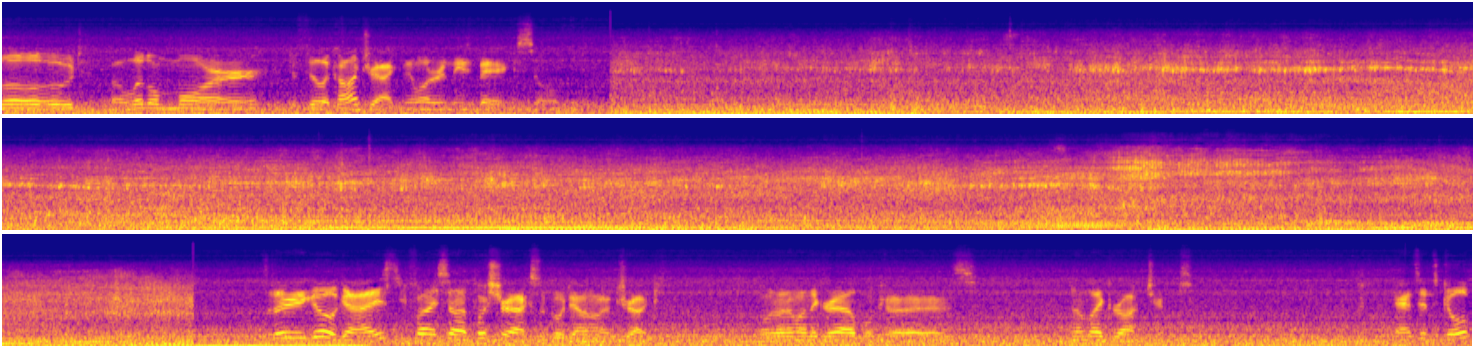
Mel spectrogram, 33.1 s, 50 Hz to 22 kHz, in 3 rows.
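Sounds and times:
truck engine hum: 0.0 - 33.0
tyre and road noise: 0.0 - 33.0.

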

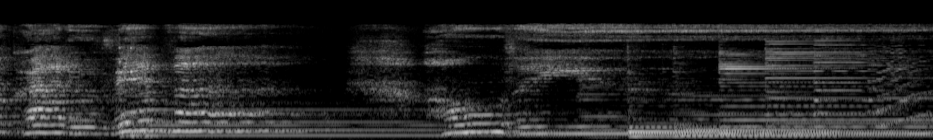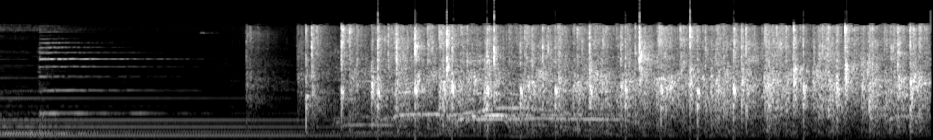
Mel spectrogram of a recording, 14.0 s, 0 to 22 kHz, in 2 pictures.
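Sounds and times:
audience applause: 8.9 - 14.0.

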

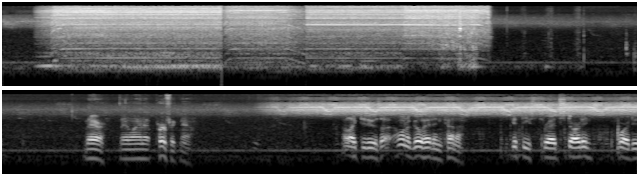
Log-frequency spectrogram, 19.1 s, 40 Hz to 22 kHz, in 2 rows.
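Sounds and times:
cordless drill drilling into metal: 0.5 - 7.4.

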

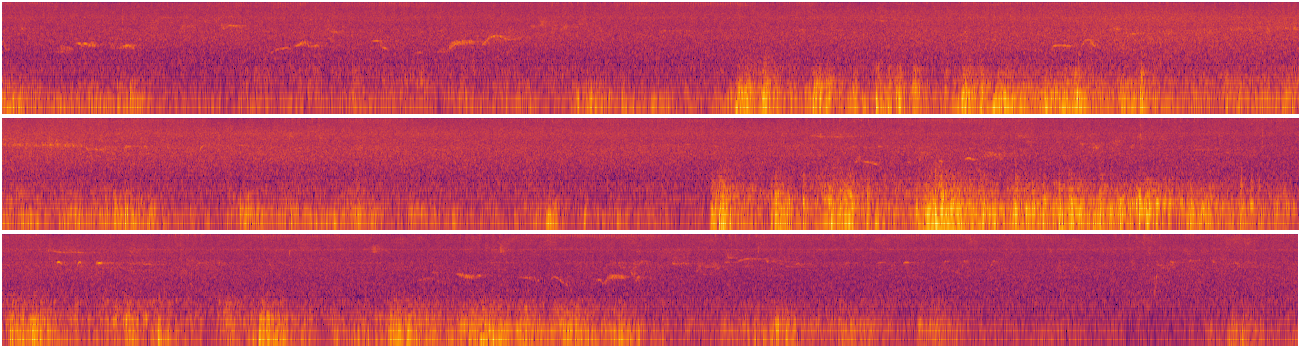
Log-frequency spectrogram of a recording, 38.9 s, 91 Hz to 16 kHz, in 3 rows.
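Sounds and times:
heavy rain on foliage: 0.0 - 38.9
rolling thunder: 2.3 - 36.2
sharp thunder crack: 20.0 - 32.4.

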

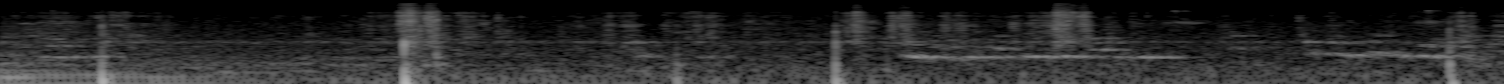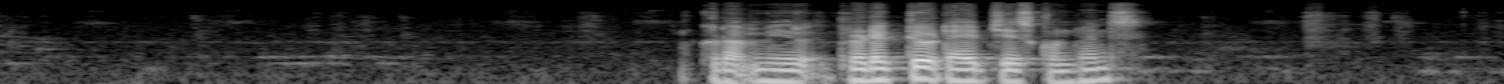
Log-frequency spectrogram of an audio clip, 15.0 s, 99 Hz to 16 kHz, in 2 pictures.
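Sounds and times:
fingers tapping touchscreen: 1.8 - 11.0.

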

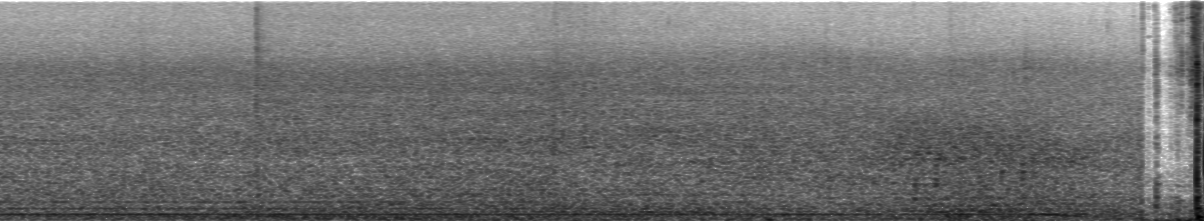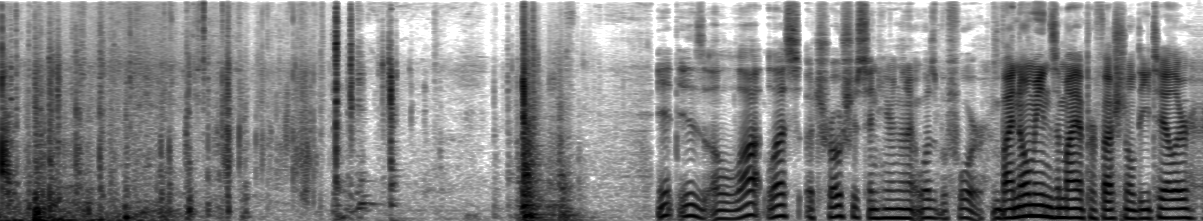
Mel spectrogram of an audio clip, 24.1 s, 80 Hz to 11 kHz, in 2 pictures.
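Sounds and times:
pickup truck engine rolling past: 0.0 - 12.1
flip-flop footsteps on gravel: 12.6 - 15.4.

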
